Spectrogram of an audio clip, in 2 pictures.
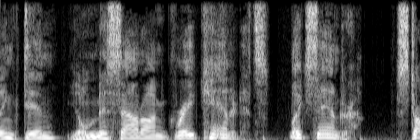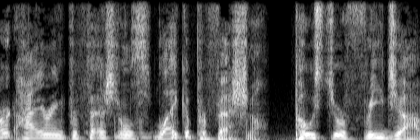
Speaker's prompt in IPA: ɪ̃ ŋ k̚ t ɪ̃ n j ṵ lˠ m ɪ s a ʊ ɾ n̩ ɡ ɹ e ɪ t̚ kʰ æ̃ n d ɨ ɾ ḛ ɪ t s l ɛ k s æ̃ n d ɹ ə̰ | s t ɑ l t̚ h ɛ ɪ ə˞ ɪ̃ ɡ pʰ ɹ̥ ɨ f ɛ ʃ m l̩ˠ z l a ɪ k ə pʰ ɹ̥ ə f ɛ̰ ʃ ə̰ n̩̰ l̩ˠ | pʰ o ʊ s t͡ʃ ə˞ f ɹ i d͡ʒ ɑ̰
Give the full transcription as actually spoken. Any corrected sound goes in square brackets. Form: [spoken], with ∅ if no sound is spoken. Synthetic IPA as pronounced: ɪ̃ ŋ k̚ t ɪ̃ n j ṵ lˠ m ɪ s a ʊ ɾ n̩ ɡ ɹ e ɪ t̚ kʰ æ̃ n d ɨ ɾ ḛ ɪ t s l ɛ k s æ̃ n d ɹ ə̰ | s t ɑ [ɹ] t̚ h [a] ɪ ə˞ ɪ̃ [ŋ] pʰ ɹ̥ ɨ f ɛ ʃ [n] l̩ˠ z l a ɪ k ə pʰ ɹ̥ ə f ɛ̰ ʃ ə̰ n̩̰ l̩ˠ | pʰ o ʊ s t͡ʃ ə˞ f ɹ i d͡ʒ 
